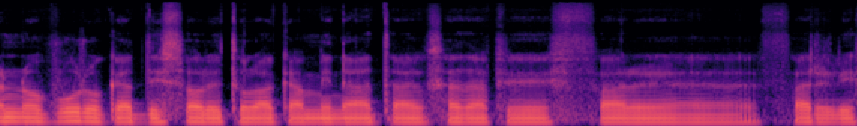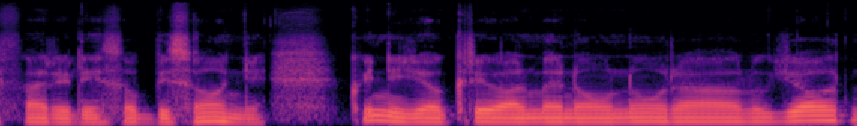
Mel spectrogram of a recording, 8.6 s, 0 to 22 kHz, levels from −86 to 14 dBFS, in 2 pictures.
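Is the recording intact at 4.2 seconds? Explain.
Yes, the speech at 4.2 s plays through cleanly, with no dropout, click, distortion or other fault at that moment.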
